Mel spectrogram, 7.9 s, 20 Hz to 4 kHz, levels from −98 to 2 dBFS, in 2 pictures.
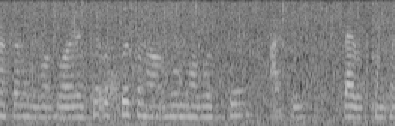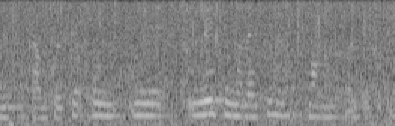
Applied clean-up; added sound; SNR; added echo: none; Rain; 3 dB; reverberation time 0.9 s.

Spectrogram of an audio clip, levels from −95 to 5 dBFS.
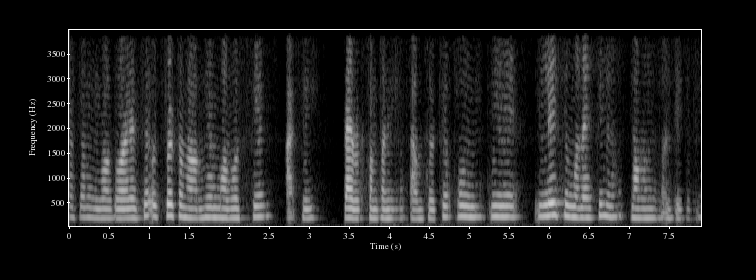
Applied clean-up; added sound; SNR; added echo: neural mask model DeepFilterNet 3.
